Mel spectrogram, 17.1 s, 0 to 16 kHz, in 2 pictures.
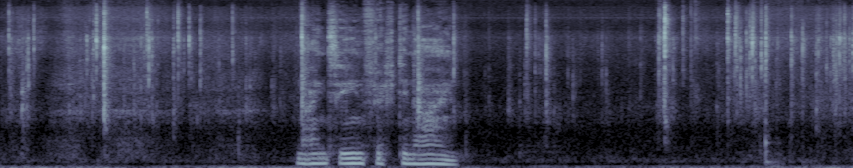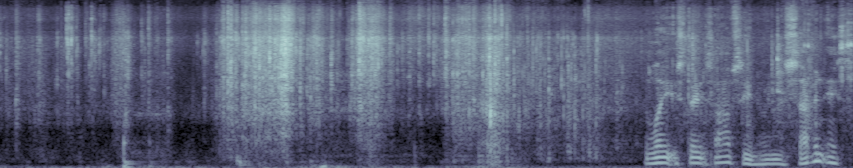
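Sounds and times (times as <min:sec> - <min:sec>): paper crinkling and crunching: 0:06.6 - 0:17.0.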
